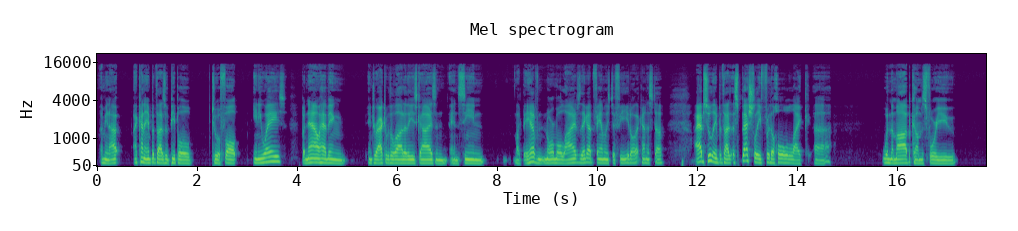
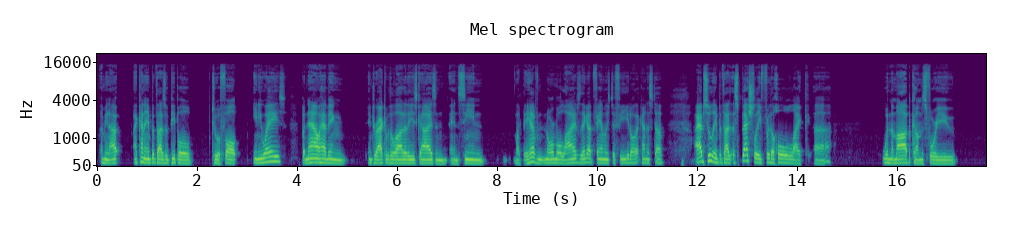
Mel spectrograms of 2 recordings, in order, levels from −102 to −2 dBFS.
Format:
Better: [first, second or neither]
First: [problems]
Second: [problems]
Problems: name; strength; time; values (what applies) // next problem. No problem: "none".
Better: first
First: none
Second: muffled; slightly; fading above 1.5 kHz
